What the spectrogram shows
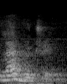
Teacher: If we said it in our way and stressed the first syllable, we'd be saying laboratory.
